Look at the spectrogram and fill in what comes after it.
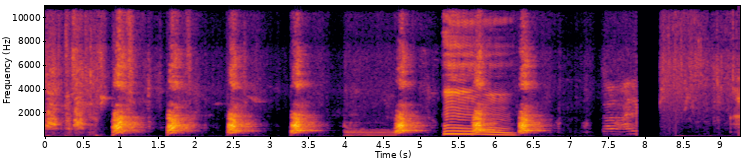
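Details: Leo, a German Shepherd dog, at home during Diwali with rangoli and a lantern in the yard: a run of sharp barks repeated about every 0.8 seconds, broken midway by a longer falling harmonic tone, with a person talking nearby.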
